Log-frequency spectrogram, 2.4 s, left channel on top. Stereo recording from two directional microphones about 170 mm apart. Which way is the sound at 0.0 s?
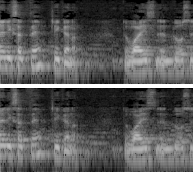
20° left (ahead or behind).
